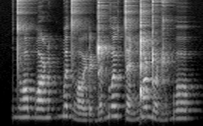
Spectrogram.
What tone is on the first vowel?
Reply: high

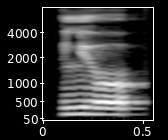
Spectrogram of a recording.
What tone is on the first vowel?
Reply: low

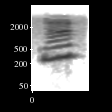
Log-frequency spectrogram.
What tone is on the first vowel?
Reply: rising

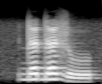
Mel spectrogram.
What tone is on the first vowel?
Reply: high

